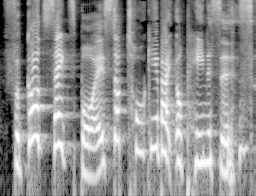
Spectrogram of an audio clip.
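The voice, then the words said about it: Weak put-on British accent. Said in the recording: “in this very British accent, which I didn't do very well”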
